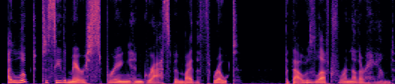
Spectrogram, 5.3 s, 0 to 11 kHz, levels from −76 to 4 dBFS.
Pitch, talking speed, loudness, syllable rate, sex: 175 Hz, 230 wpm, -20 LUFS, 5.1 syllables/s, female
